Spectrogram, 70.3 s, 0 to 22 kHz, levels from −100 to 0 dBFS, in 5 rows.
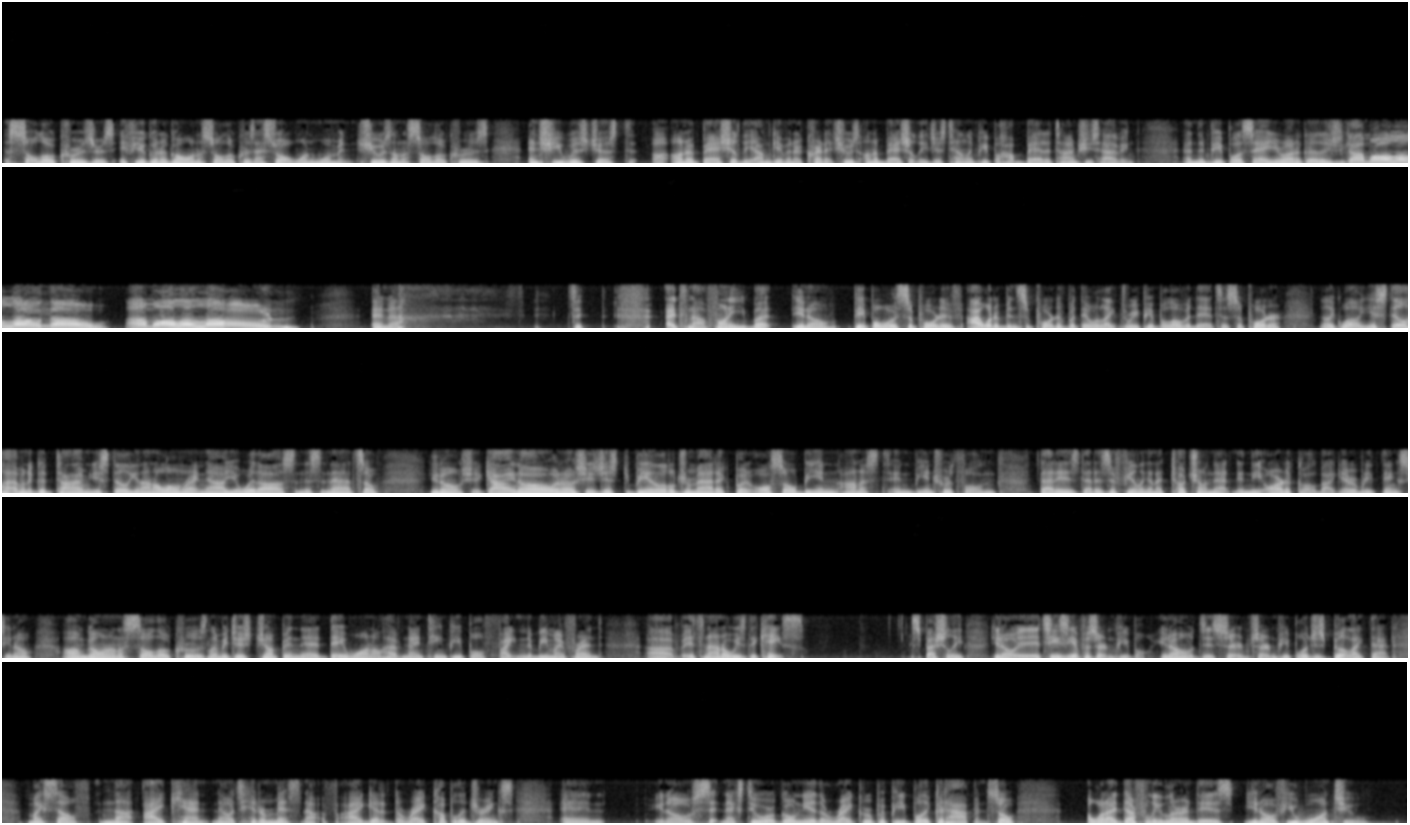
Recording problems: garbled, watery; slightly; nothing above 6 kHz

